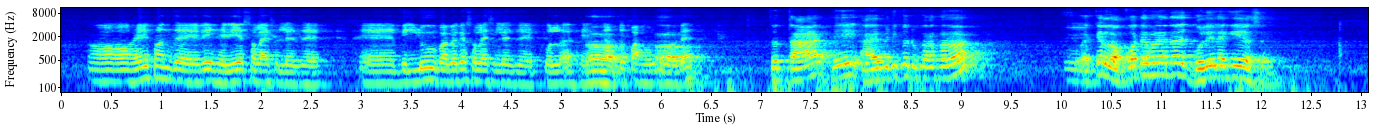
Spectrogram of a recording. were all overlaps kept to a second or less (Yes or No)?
Yes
